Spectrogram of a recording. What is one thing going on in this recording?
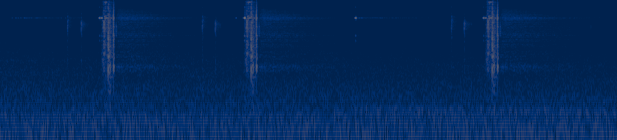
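Menu clicks tick sharply and briefly.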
